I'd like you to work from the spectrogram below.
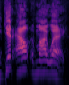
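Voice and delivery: loud, drawn-out shove-past yell; mock scream. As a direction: bark it while barging out. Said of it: "as he's screaming".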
